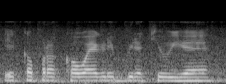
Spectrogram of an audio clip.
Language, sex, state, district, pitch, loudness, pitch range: Hindi, male, Uttar Pradesh, Shamli, 175 Hz, -16 LUFS, 170-180 Hz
